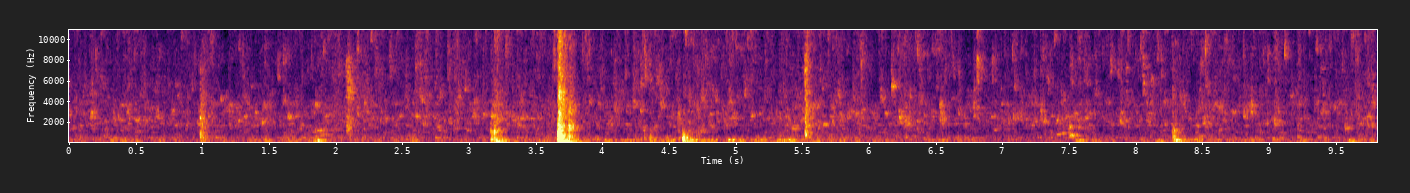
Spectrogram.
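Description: Water trickling in a reef aquarium: a steady hiss with irregular drips and bubbly plops, the loudest just before four seconds in.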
